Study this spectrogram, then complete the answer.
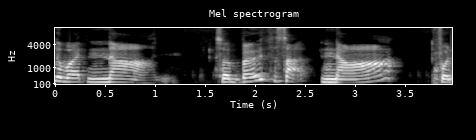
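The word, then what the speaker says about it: நான்: So try pronouncing the word naan.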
